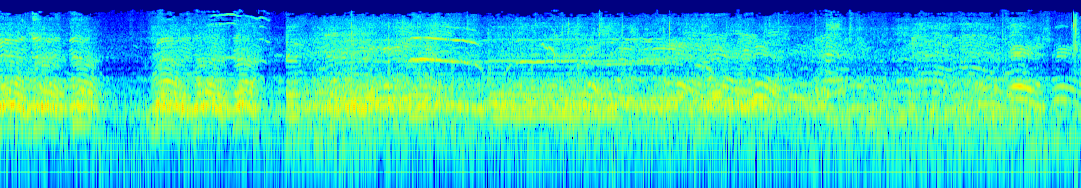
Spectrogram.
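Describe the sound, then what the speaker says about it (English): Crowds in the streets of Baku wave flags and cheer a military gain, a loud, dense mass of shouting and chanting voices with whistles and overlapping calls, sustained throughout. "People took to the streets in the Azeri capital of Baku on Saturday to celebrate the army's gain over Madagis."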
